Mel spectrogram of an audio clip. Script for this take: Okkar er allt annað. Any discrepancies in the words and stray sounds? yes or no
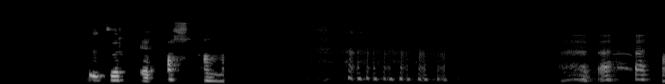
yes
